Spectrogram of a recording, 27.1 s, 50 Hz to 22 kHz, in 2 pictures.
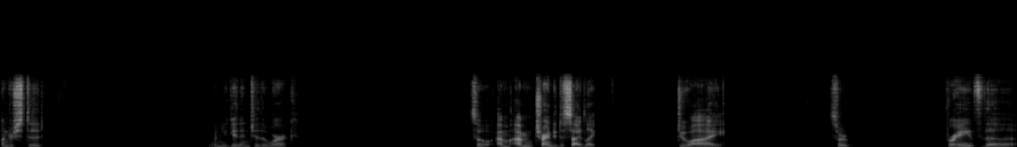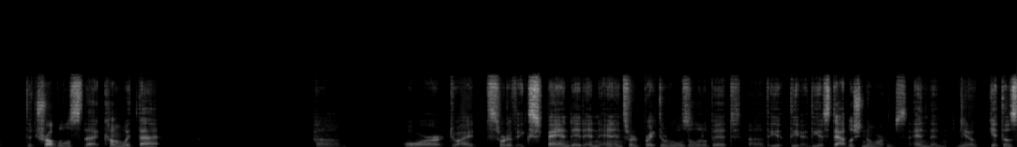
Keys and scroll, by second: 0.7 super+g, 26.3 BackSpace.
